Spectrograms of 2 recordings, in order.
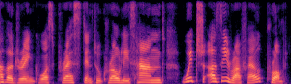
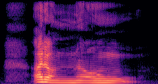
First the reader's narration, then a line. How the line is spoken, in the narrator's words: Crowley slurred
